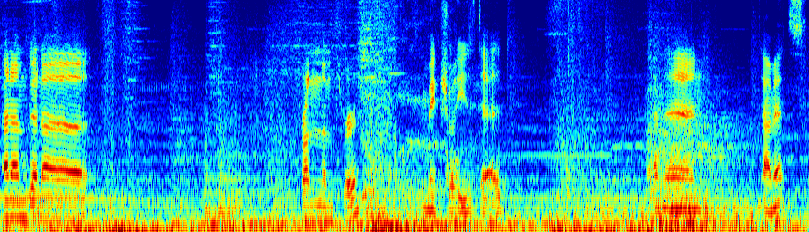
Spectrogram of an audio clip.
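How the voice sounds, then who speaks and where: A woman's voice: very deep voice, slow, long pauses. A woman doing casual live stream commentary on a game, chatty and reacting aloud with exclamations. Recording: music behind the voice. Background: game music.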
